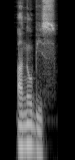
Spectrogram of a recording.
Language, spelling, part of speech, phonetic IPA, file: Polish, Anubis, proper noun, [ãˈnubʲis], Pl-Anubis.ogg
